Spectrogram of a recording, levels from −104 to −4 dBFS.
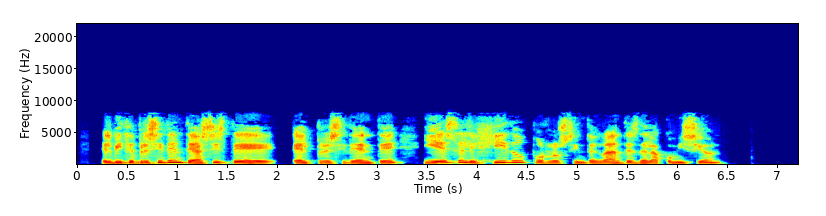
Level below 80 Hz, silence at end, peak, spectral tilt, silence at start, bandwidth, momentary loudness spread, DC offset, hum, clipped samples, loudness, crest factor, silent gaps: -58 dBFS; 0.75 s; -2 dBFS; -4.5 dB/octave; 0.25 s; 8 kHz; 8 LU; under 0.1%; none; under 0.1%; -16 LUFS; 14 dB; 2.09-2.15 s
